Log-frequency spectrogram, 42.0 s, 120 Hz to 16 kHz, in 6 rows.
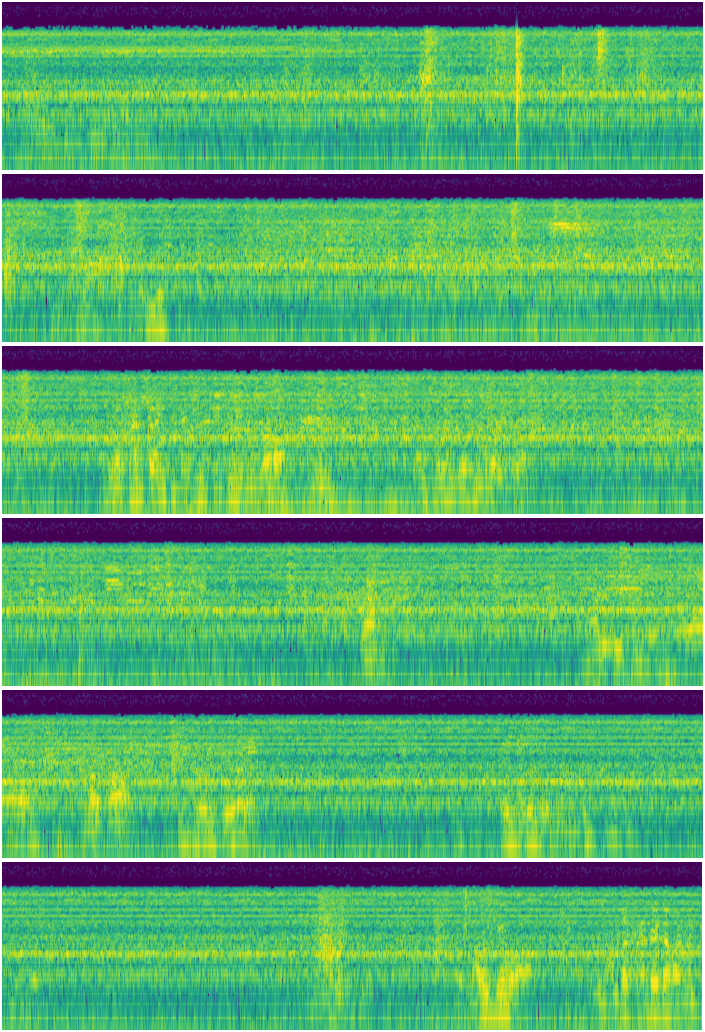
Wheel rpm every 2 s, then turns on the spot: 0, 0, 0, 0, 0, 0, 0, 0, 0, 0, 0, 0, 0, 0, 0, 0, 0, 0, 0, 0, 0.
none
